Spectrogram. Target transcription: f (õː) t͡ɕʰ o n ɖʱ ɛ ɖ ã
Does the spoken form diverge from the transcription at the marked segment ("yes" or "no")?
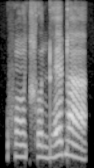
no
